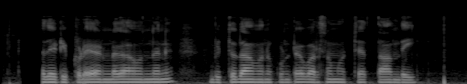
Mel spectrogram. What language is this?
Telugu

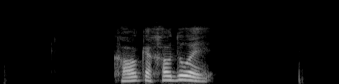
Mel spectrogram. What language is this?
Thai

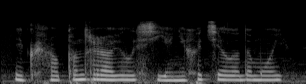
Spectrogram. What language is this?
Russian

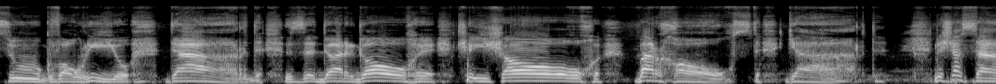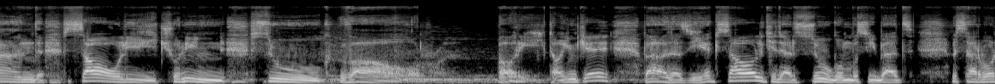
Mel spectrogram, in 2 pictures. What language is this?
Persian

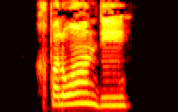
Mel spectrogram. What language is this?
Pashto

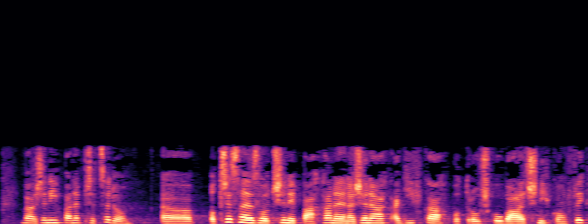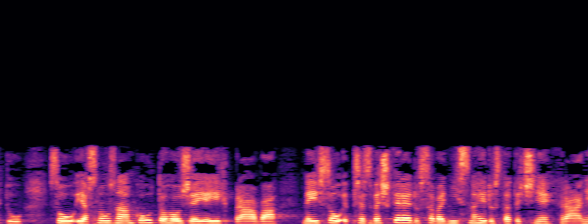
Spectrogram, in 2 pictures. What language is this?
Czech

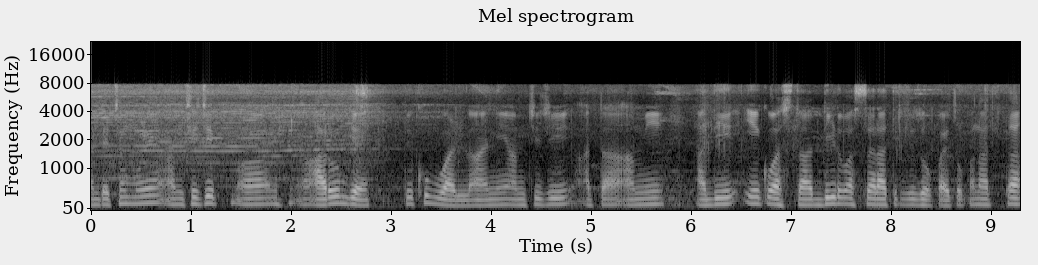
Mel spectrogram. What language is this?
Marathi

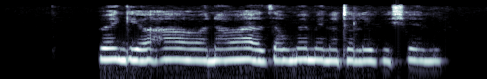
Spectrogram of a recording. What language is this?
Swahili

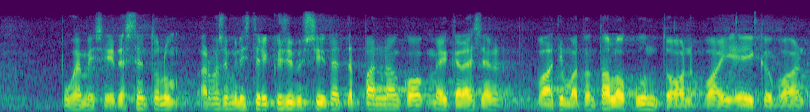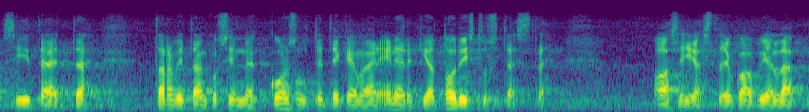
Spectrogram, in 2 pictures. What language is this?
Finnish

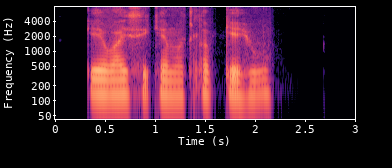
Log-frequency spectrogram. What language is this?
Magahi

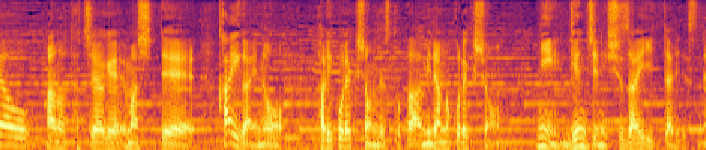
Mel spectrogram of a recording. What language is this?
Japanese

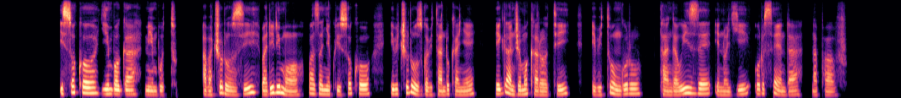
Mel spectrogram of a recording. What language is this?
Kinyarwanda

